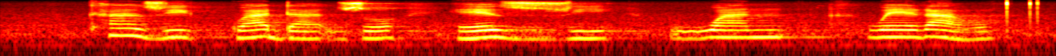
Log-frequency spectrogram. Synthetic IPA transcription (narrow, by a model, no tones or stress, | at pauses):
kʰazʷi | ɡʱwadazʷɔ | ɦɛzʷi | w | wɛɺaːɦɔ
